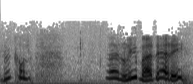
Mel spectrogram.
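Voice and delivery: put-on boy on plane tells preacher why he cries, high child voice; crying boy's voice. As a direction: speak as a tearful little boy.

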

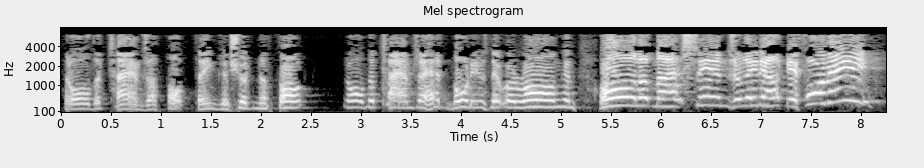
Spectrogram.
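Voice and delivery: mounting pulpit intensity; building preaching. Real, not acted.

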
